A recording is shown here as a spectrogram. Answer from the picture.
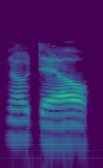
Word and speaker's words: Knowdell: You can search for Dick Nodell. Nodell is spelled Knowdell, and you can take it online.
